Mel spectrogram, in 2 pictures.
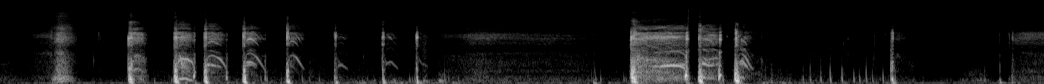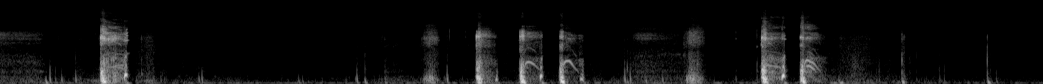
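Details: Repeated coughing in bouts with harsh bursts and hoarse intakes of breath between them; asthma cough, possibly linked to pneumonia.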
